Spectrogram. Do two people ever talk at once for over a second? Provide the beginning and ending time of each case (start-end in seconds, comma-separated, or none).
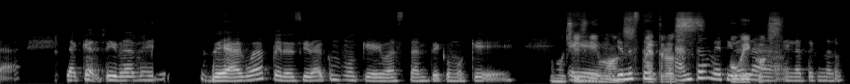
5.7-7.9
